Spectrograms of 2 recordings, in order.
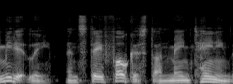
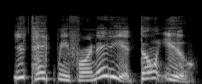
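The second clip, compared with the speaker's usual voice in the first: squeaky angry robber; 3 dB louder than usual. Acted. Robber yells at clerk.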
